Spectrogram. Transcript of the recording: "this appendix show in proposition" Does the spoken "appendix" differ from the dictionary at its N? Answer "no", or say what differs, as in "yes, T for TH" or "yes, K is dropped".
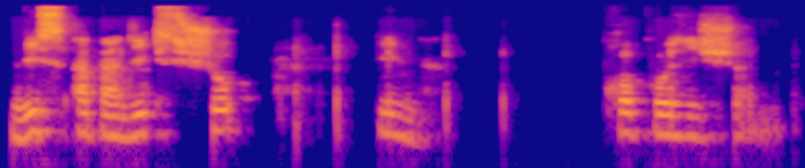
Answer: yes, N is dropped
